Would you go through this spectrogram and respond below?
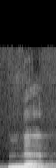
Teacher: Makhrajnya di sini. Dza, ujung lidah menyentuh ujung gigi seri atas dan dikeluarkan lidahnya sedikit. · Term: dzal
